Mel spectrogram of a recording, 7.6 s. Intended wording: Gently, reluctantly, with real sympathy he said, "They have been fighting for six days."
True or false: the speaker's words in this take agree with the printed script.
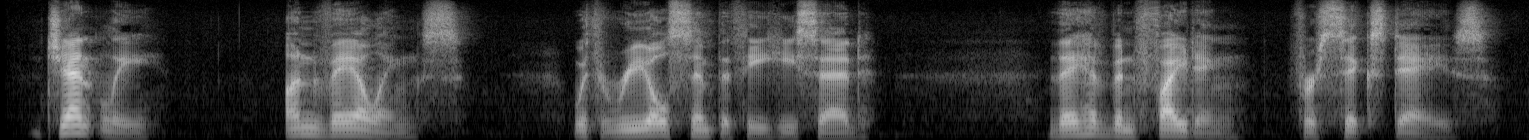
false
